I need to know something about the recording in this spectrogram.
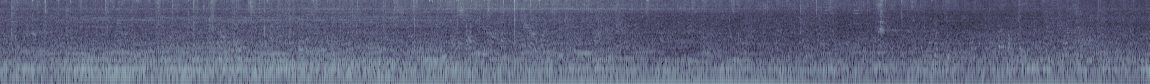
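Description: Footsteps tap on a paved street.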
